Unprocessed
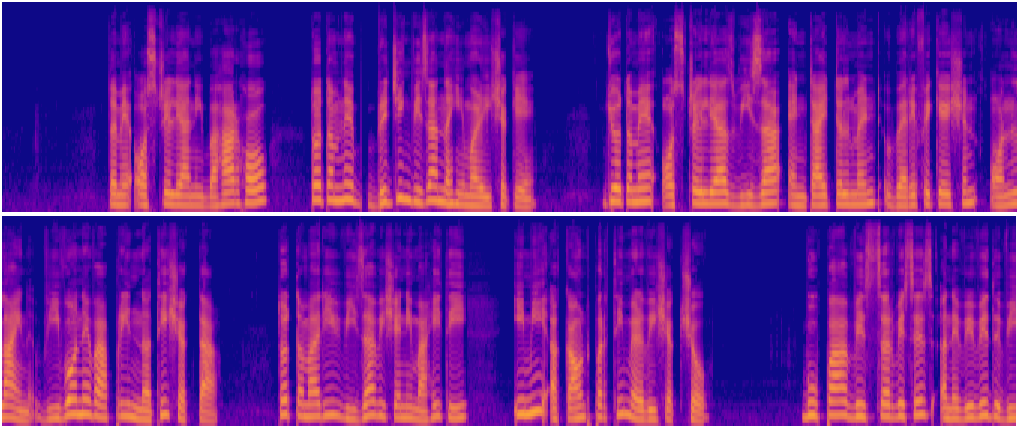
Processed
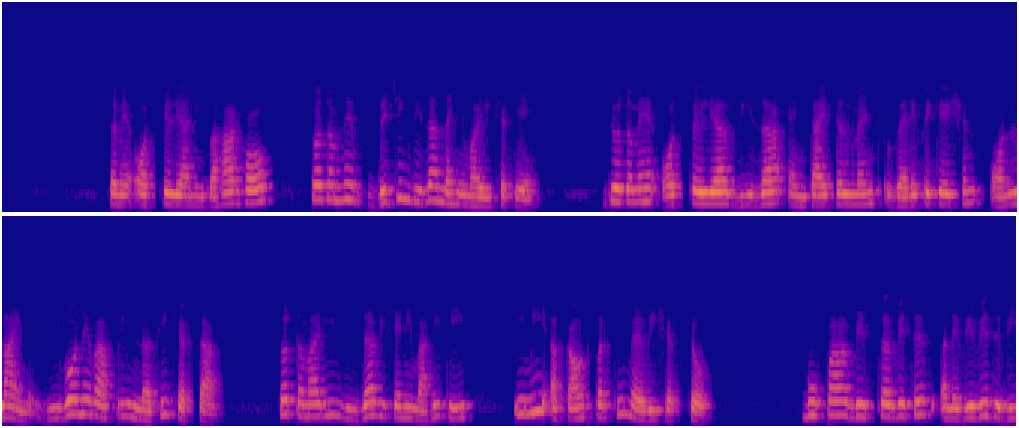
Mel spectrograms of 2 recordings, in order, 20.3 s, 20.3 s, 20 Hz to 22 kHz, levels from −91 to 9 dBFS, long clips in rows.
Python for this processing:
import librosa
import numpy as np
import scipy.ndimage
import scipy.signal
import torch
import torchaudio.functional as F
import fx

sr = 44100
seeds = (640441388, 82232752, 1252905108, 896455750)

y = fx.ladder_bandpass(x, sr, hz=460.0, resonance_pct=60)
y = fx.room_early_taps(y, sr, ms=(24, 53, 79), db=(-11.0, -15.0, -17.0))
y = fx.env_lowpass(y, sr, base_hz=460.0, full_db=-21.5)
y = y * 10.0 ** (-6.0 / 20.0)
